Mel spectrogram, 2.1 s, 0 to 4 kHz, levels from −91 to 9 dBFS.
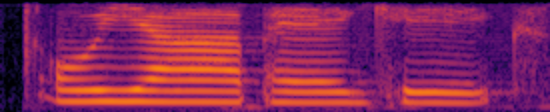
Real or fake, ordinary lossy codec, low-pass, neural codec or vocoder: real; none; 3.6 kHz; none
